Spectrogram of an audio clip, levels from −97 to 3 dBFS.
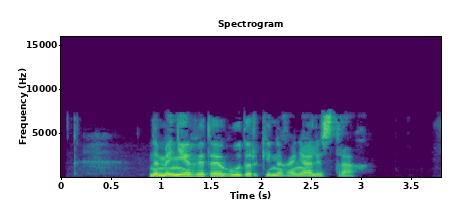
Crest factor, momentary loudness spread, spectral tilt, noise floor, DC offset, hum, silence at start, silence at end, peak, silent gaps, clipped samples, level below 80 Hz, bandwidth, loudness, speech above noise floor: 16 dB; 12 LU; -4 dB/octave; -87 dBFS; under 0.1%; none; 0.9 s; 0.8 s; -2 dBFS; none; under 0.1%; -58 dBFS; 7.8 kHz; -16 LUFS; 72 dB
